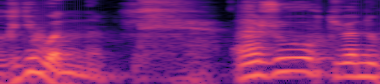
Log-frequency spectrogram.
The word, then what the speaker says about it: Rion: Rion, ça se prononce comment? Riwan? Bah alors, Riwan.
